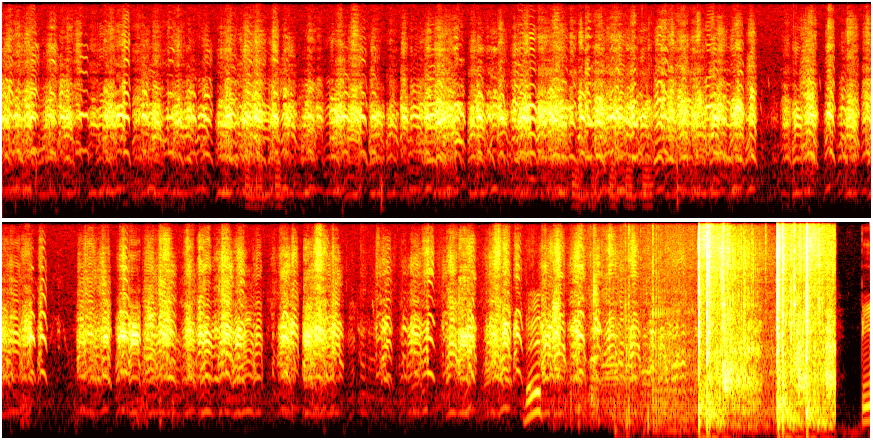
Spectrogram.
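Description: A goose call whistle used for goose hunting imitates geese with a steady, loud run of repeated honking notes, ending in sharper, louder blasts.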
